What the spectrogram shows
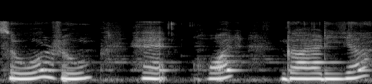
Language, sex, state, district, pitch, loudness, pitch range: Hindi, female, Chhattisgarh, Raipur, 255 Hz, -11 LUFS, 220-270 Hz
